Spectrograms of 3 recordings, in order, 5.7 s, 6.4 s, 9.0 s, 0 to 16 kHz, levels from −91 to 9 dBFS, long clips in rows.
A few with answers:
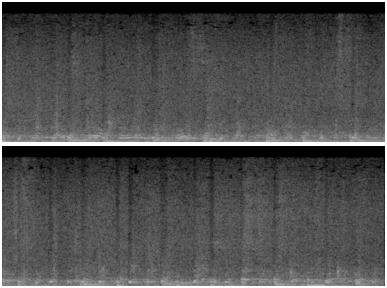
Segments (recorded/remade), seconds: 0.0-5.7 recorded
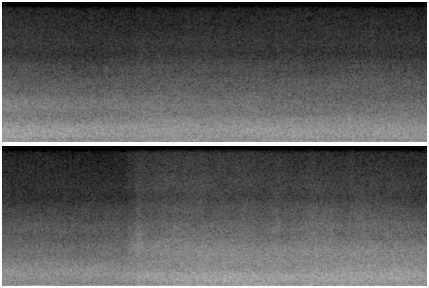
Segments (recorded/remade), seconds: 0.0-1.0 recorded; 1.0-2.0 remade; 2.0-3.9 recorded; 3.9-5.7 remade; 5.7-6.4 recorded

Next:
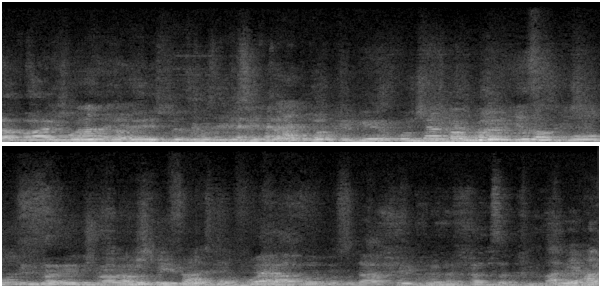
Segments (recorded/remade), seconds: 0.0-2.4 recorded; 2.4-7.1 remade; 7.1-9.0 recorded

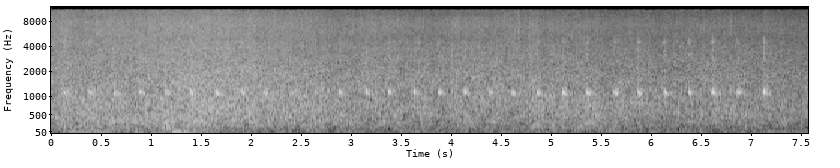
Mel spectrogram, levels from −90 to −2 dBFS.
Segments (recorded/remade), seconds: 0.0-5.6 recorded; 5.6-6.4 remade; 6.4-7.6 recorded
